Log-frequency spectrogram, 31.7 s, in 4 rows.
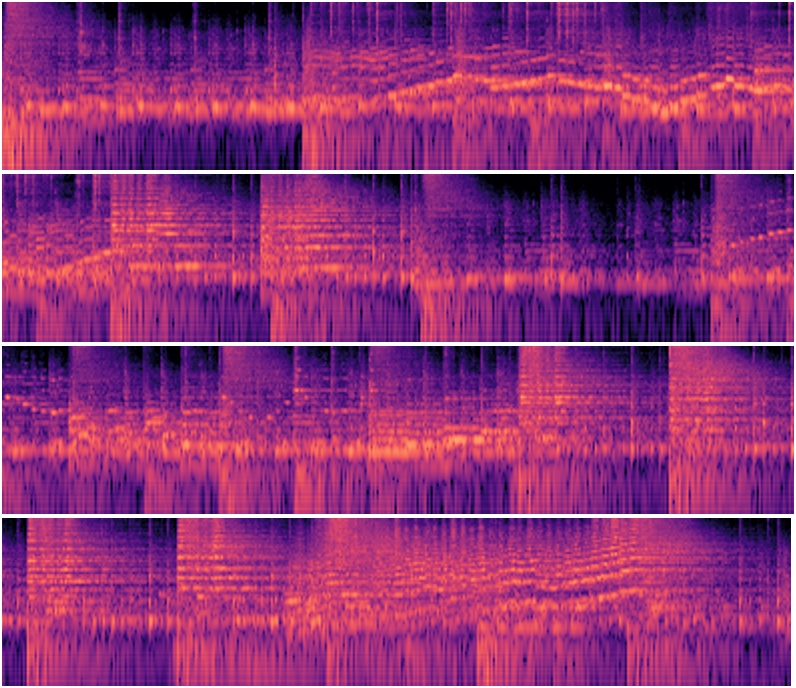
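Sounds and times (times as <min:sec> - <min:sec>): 
frantic cinematic music: 0:00.0 - 0:31.6.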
